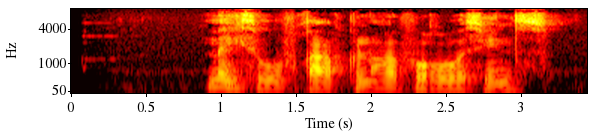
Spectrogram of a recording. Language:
Kabyle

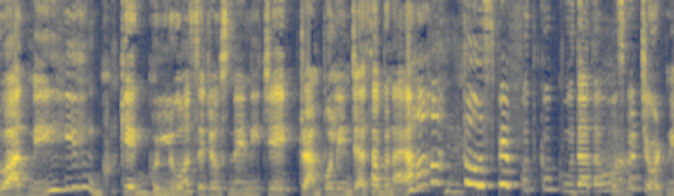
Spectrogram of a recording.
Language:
Hindi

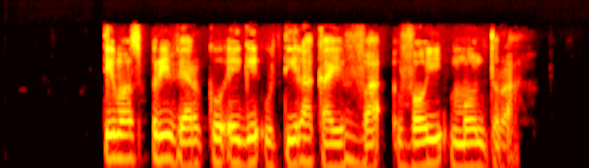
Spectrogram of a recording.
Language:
Esperanto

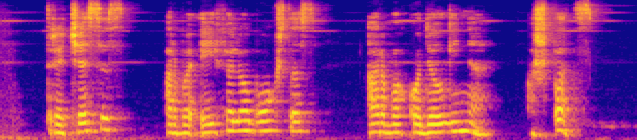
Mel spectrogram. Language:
Lithuanian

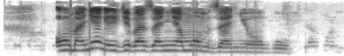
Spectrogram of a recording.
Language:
Ganda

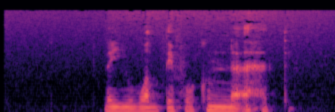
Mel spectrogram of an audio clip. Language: Arabic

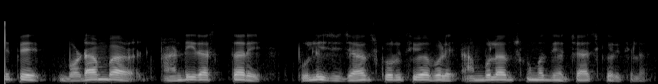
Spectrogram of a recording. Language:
Odia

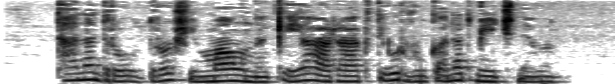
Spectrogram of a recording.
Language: Georgian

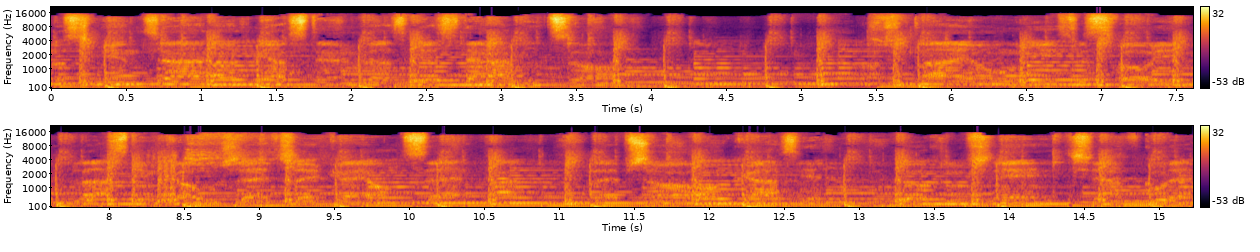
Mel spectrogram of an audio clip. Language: Czech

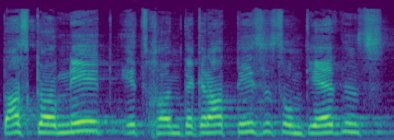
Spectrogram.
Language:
Swiss German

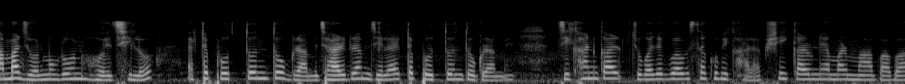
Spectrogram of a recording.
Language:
Bangla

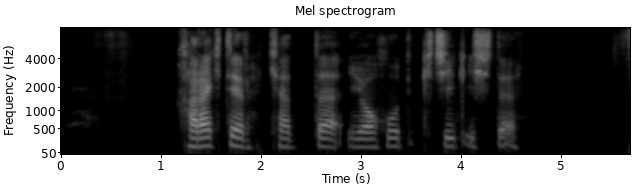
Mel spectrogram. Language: Uzbek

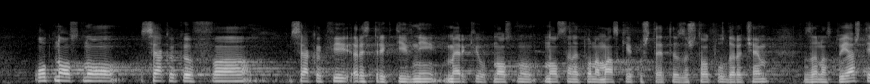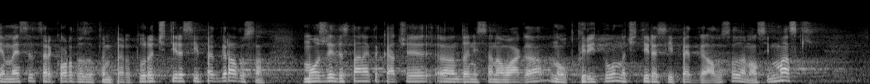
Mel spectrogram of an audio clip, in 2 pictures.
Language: Bulgarian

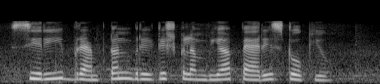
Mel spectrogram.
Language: Punjabi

